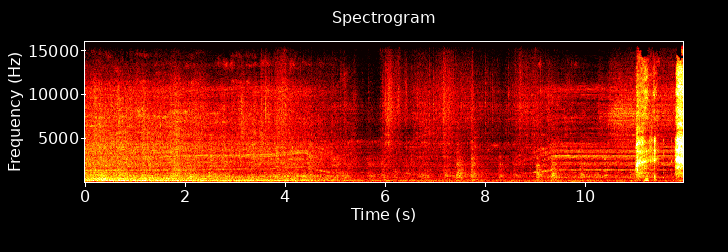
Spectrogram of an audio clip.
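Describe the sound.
Steady low rumble inside a moving train carriage, loud at first then easing slightly, with faint mechanical whines and clicks rising near the end; muffled voices murmur underneath.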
